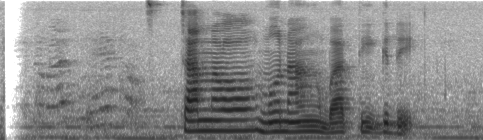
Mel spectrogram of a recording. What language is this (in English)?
Sundanese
